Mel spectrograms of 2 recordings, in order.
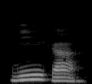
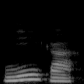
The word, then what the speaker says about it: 네가: Mais on prononce plutôt comme 니가. Alors on écrit 내가, mais quand on le prononce, ça devient 니가.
